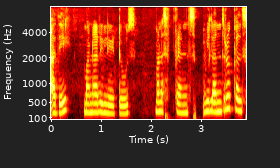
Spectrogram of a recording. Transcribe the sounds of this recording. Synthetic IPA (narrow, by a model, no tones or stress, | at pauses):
ɐd̪eː | mɐnɐɾileːʈiʋs | mɐnɐspʰɾeɳɖsʋilːɐnd̪ɐɾuːkɐls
